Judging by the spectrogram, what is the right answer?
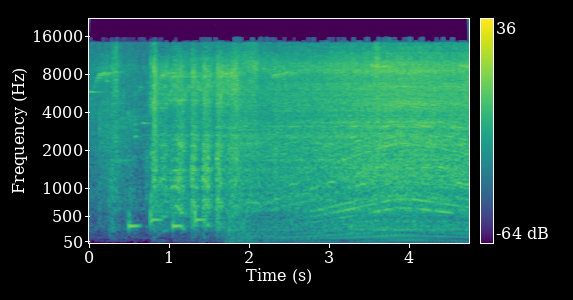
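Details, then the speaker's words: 2010 Mini Cooper, 100,000 miles, after DIY timing chain failure bent valves and head/timing chain replacement: engine starts after chimes and idles with cylinder 3 dead; misfire stays on 3 after swapping plug and coil 3↔4, injector next suspected. "there it is number three is counting up it's dead in the water"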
